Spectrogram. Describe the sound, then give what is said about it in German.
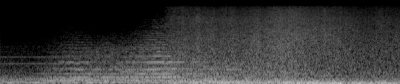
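A dense, steady roar of rushing water from a waterfall swells in and fills the scene, loud, with low tones underneath fading as the torrent takes over; no one speaks. “Ist das ein Wasserfall?”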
